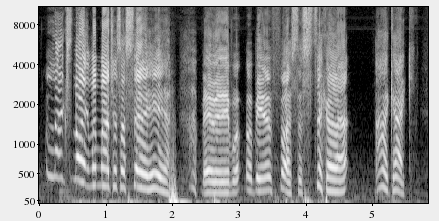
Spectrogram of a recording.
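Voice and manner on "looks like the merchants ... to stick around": put-on Jamaican accent. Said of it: "it's like to that Jamaican accent, the stereotype one".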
